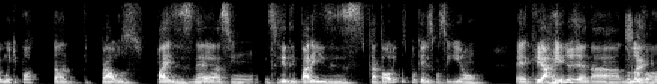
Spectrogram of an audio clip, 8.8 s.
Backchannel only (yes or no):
yes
